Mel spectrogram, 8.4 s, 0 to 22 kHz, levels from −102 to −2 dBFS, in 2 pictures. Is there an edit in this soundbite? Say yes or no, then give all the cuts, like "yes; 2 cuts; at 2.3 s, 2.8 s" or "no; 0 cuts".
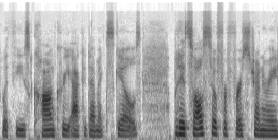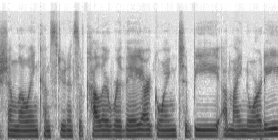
no; 0 cuts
